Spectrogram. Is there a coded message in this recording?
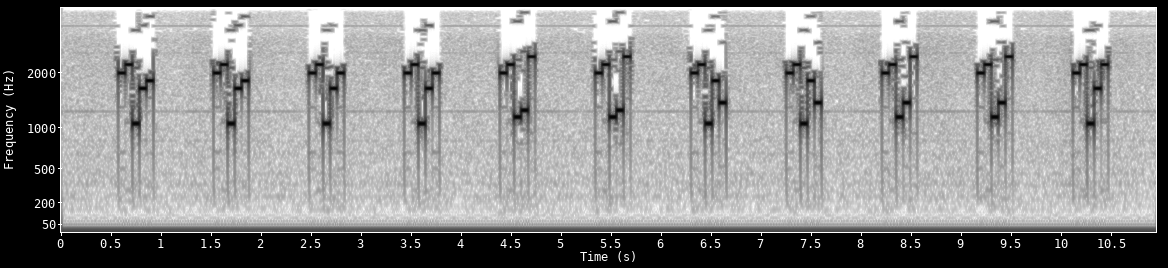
Yes: five-tone selective call (ZVEI) from 0.6 to 10.5 s, heard as quick runs of five tones, tones of about 70 ms. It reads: 89167 89167 89168 89168 89230 89230 89174 89174 89240 89240 89169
